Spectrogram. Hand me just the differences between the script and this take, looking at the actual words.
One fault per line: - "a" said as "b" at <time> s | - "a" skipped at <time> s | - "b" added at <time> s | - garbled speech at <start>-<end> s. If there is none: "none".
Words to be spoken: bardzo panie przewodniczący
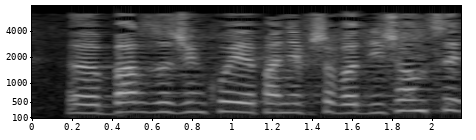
- "dziękuję" added at 0.7 s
